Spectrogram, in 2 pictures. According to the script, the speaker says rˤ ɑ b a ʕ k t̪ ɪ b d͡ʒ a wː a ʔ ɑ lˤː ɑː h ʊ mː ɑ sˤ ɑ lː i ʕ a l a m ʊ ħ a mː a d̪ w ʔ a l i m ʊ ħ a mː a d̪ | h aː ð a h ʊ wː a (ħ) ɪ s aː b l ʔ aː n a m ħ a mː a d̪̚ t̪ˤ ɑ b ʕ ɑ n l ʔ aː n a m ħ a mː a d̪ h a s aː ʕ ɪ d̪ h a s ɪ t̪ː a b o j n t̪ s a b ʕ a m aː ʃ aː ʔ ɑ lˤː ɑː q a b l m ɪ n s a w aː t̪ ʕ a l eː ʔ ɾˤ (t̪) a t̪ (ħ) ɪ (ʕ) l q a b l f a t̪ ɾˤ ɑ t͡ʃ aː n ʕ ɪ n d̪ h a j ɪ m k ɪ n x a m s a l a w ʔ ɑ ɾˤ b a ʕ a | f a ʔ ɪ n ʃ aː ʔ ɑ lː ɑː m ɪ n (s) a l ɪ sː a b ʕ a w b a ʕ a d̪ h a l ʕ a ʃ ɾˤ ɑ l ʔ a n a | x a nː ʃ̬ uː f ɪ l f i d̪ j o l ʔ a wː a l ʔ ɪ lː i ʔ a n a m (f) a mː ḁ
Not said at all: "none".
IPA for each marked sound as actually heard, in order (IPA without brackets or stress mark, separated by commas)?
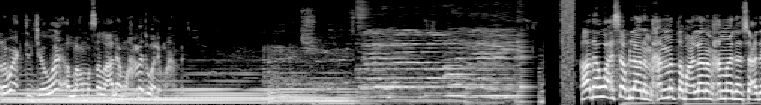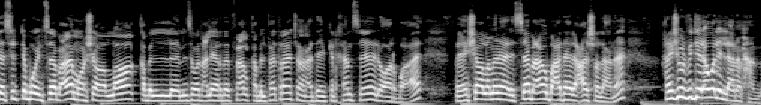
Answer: ħ, d̪, f, ʕ, h, ħ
